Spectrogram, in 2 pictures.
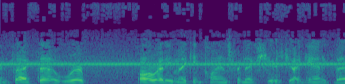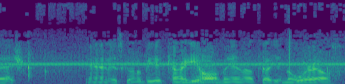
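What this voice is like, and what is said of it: Hoarse voice. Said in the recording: “You can see why I'm a little hoarse ... I'm not used to all that projecting.”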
